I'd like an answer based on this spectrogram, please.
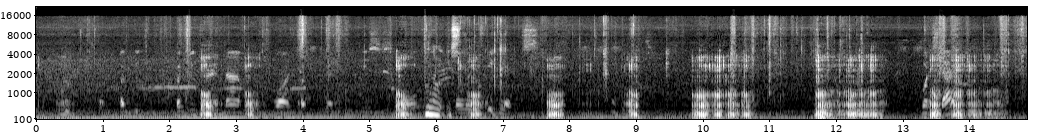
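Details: Native sow kept on a backyard farm with her 11 piglets; short grunting bursts come in clusters, denser in the second half, over frequent talking and a child's voice in the foreground.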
